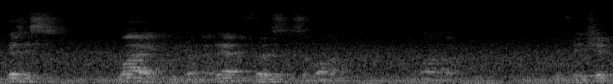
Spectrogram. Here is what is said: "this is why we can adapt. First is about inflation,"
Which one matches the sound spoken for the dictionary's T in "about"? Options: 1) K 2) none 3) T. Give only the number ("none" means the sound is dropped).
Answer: 2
